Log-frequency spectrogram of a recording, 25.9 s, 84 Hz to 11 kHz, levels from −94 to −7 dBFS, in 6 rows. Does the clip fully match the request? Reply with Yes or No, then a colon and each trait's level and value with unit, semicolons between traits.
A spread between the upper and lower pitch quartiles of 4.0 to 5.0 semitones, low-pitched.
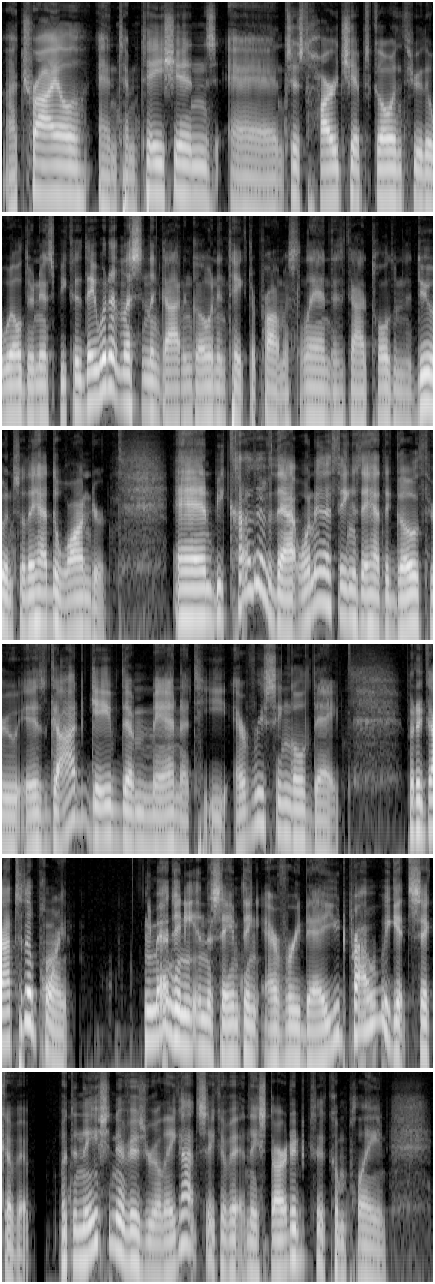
Yes: average, 4.6 semitones; low, 115 Hz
